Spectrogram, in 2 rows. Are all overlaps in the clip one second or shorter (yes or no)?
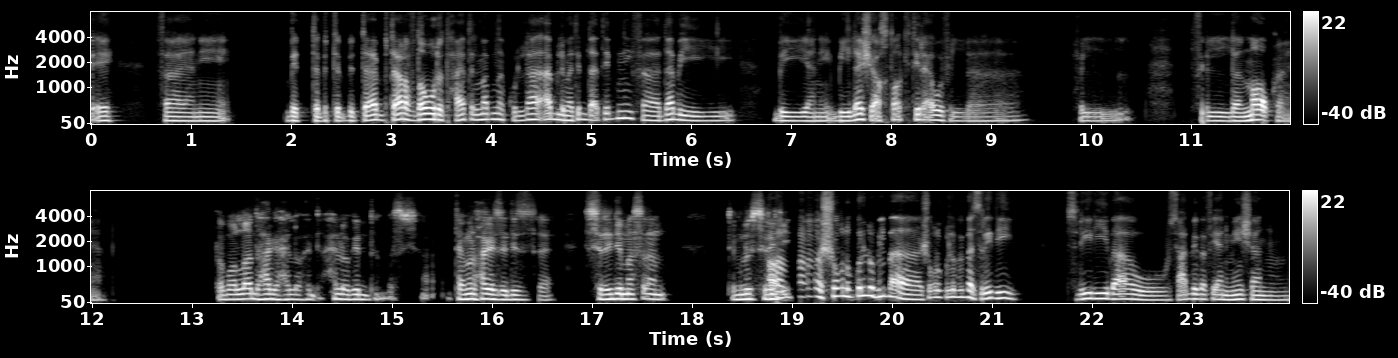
yes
